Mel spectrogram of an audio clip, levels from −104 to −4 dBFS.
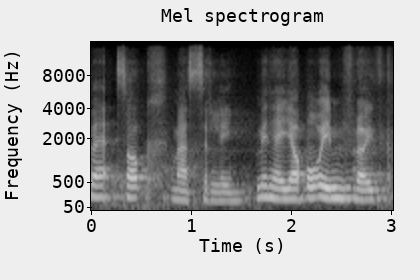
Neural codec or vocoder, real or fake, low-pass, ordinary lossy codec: autoencoder, 48 kHz, 32 numbers a frame, DAC-VAE, trained on Japanese speech; fake; 14.4 kHz; none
